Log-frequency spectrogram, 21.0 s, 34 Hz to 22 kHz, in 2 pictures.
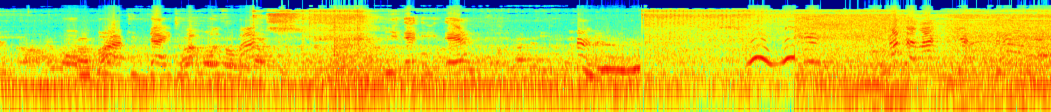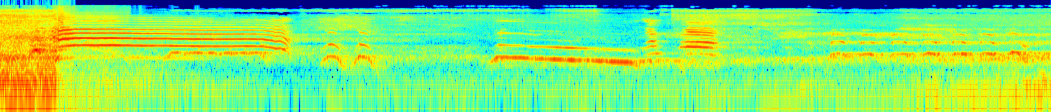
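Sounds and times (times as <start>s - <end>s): go-kart engines: 0.0s - 21.0s.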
